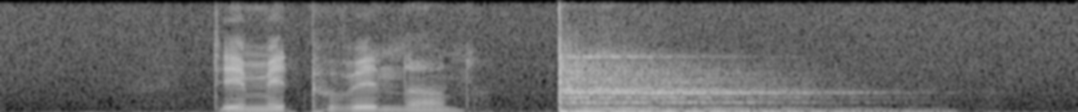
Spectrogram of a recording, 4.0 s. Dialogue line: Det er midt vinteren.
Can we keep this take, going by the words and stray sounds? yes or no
no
